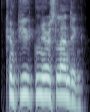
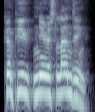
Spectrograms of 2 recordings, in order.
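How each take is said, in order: First: Loud barked order; urgent command. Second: Louder, higher shouted order. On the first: Acted. Pilot ordering her holosphere to find landing, urgent. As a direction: bark the command at the computer. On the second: A narrator's reading. Pilot repeating her order at the sphere, shouting. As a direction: shout it, more desperate. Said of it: "she shouted".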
